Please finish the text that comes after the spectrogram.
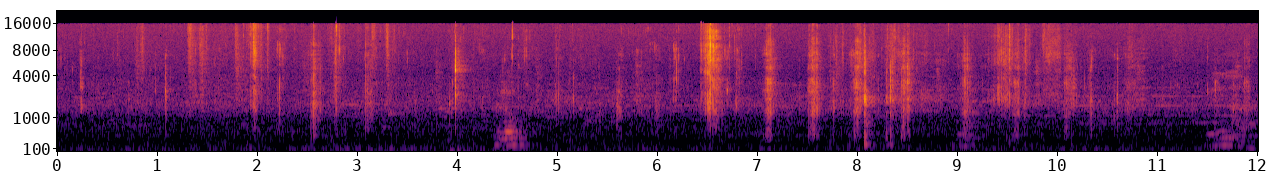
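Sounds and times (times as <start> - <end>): person chewing food: 0.0 - 3.4, 4.9 - 12.0.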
